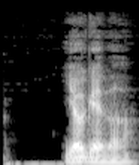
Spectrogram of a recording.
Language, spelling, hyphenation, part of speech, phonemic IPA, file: Norwegian Bokmål, Jõgeva, Jõ‧ge‧va, proper noun, /ˈjɔɡɛʋa/, Nb-jõgeva.ogg
- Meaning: Jõgeva (a town in Jõgeva County, Estonia)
